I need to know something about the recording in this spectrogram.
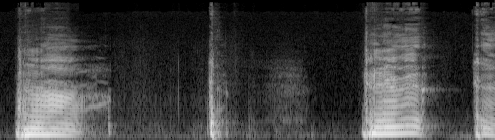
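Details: Barking cough in a person trying not to choke: loud, harsh, voiced coughs with a hoarse, honking quality separated by short gasps.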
